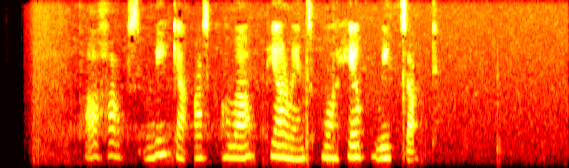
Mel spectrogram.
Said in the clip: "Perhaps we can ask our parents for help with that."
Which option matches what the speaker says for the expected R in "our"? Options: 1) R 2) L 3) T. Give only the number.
2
